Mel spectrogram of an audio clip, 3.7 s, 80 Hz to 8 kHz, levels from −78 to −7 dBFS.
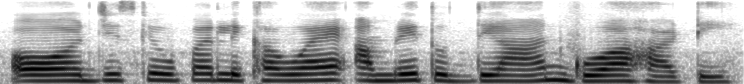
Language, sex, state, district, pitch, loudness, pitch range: Hindi, female, Madhya Pradesh, Bhopal, 210 Hz, -14 LUFS, 200-220 Hz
